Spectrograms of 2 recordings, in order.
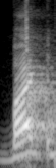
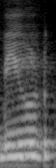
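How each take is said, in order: First: The vowel is a short 'uh' sound. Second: The vowel is a long 'yoo' sound. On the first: The speaker calls it wrong. "बट मत पढ़ देना" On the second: The speaker calls it right. "इसका pronunciation ब्यूट पढ़ा जाता है"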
